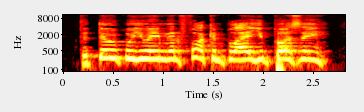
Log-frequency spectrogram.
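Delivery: hard-edged Philadelphia way of talking. Retelling a taunt he overheard before a game, in a hard Philly accent. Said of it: "I just hear this hard Philly accent".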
